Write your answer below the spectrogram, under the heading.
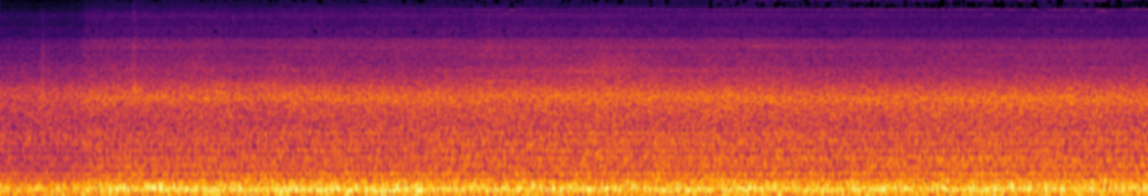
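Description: Bangkok MRT Yellow Line monorail train pulling into the station, a steady rushing noise with a low rumble from its rubber tyres running on the concrete guideway beam.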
